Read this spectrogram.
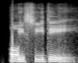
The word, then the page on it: OECD: American English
